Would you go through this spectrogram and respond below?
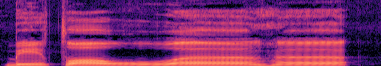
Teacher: واو کو ایک الف کے برابر لمبا کریں گے اور ہا کو بھی ایک الف کے برابر لمبا کریں گے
